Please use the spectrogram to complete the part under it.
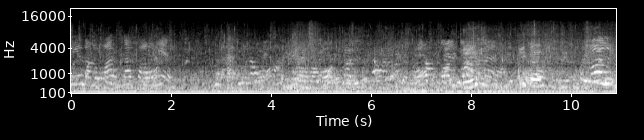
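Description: Water splashes as swimmers move in a pool.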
